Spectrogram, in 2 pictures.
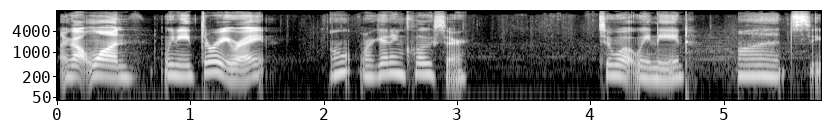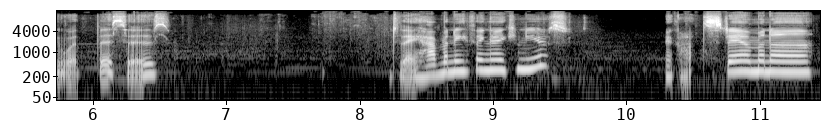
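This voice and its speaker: A woman's voice: fairly high pitch, a little slow, pauses often, mellow, faint music behind. A woman hosting a role-play let's play, chatty and playful, talking close to the microphone. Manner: playful, bantering. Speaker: gaming video host.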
